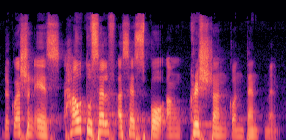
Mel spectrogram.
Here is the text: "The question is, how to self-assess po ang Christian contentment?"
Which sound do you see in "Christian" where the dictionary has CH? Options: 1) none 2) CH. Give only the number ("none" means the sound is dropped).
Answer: 2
